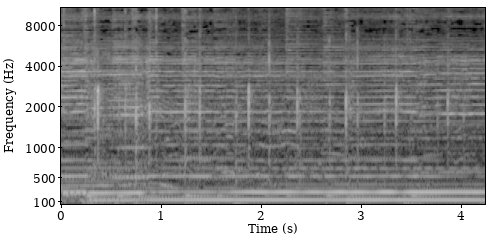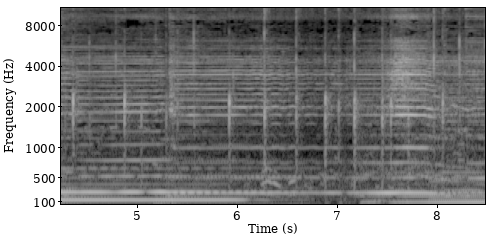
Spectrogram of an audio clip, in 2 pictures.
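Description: Live folk band playing with fiddle, accordion, sousaphone and strummed strings: long held low notes under quick plucked strumming. About seven seconds in the low note stops and the music dips briefly before a new low note comes in.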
